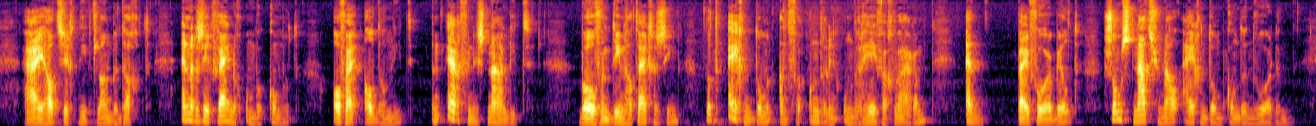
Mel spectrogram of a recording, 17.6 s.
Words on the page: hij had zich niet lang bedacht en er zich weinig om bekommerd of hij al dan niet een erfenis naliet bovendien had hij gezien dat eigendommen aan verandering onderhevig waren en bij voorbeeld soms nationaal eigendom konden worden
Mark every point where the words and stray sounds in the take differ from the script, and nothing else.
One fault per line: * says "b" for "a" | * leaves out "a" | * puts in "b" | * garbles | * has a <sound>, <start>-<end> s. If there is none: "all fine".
all fine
